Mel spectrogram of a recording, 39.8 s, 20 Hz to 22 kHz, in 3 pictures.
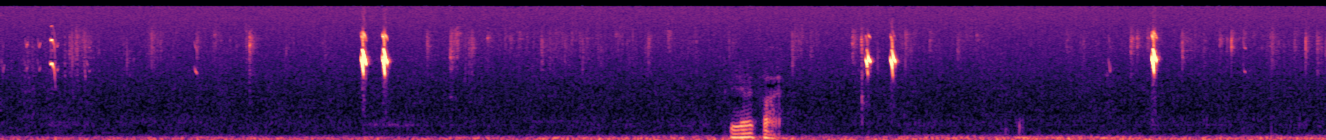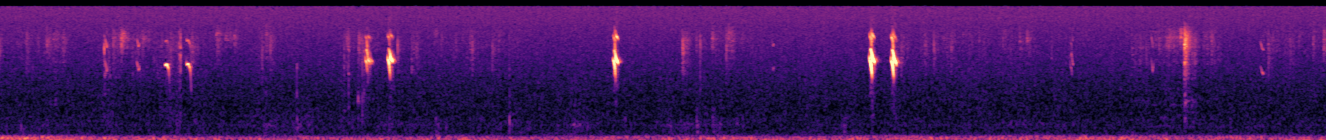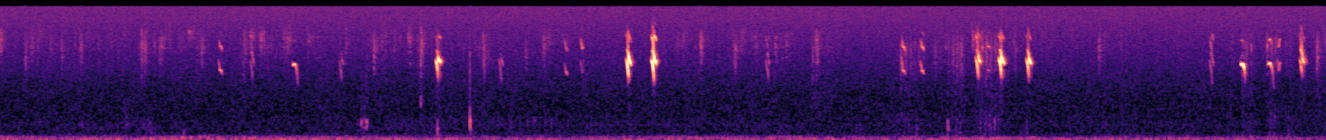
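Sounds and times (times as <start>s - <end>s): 
low rumble: 0.0s - 39.7s
bird chirping: 0.2s - 1.0s, 3.6s - 4.8s, 8.5s - 9.1s, 11.0s - 12.8s, 13.6s - 16.0s, 16.7s - 17.5s, 19.3s - 21.1s, 21.9s - 22.4s, 28.0s - 33.2s, 35.4s - 37.0s, 38.6s - 39.7s.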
